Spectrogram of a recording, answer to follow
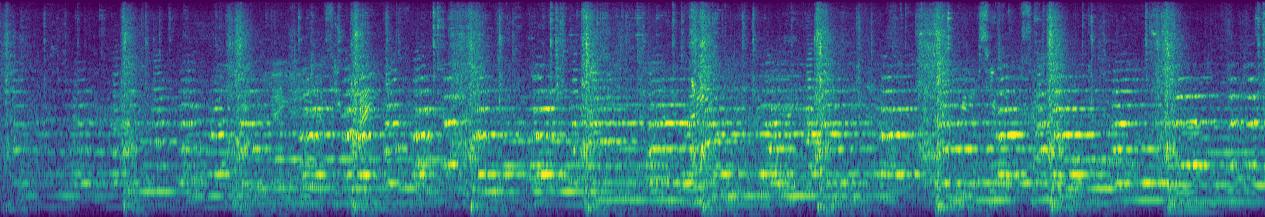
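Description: Wind band playing a slow Holy Week processional march, brass carrying sustained melody notes over a steady drum stroke about once a second.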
